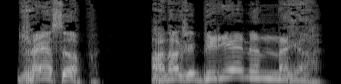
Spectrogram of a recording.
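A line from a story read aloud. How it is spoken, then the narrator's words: Horrified cry. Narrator (Russian): в ужасе выкрикнул Уэллен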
